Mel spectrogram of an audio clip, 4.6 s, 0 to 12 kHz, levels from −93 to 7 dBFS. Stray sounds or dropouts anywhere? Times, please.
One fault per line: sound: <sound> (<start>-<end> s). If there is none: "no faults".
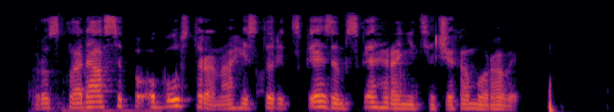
no faults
